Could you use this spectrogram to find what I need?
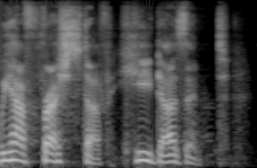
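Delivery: play-acted competitive, boastful tone. Retelling what the girl at the first gelato stand said, in a competitive tone. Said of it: "Like like very much like in a competitive tone".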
